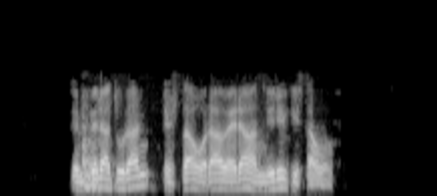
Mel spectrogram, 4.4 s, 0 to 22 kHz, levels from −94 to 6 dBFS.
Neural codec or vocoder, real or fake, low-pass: none; real; 5.4 kHz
